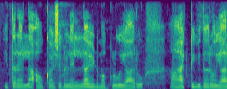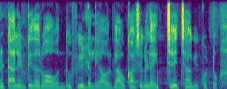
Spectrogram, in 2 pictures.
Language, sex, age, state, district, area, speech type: Kannada, female, 18-30, Karnataka, Kolar, urban, spontaneous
